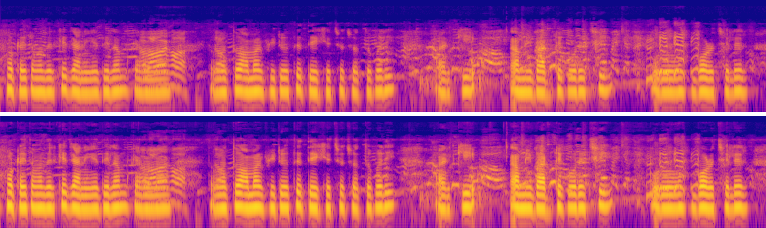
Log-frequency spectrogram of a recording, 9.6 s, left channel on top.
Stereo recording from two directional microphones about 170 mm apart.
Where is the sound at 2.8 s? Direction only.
15° right (ahead or behind).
